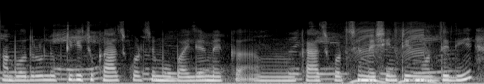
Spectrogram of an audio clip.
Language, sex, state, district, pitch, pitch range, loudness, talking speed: Bengali, female, Assam, Hailakandi, 190 Hz, 185-200 Hz, -14 LUFS, 160 wpm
